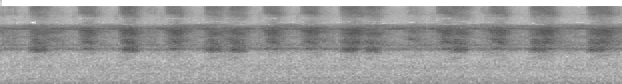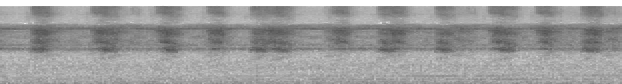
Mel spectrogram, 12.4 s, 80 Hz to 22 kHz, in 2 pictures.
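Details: Crickets in woods at night, recorded September 2 on a phone with a stereo microphone: a dense chorus of high, pulsing chirps repeating roughly twice a second, steady throughout with no other clear sounds.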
